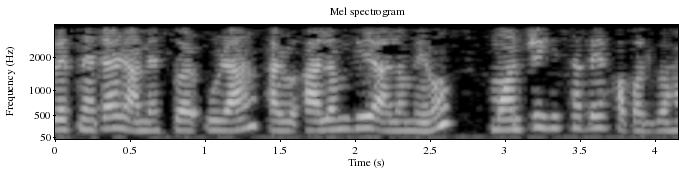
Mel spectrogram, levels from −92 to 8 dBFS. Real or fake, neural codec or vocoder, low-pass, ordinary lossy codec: real; none; 3.6 kHz; none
